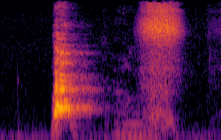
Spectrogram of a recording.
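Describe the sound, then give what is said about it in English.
A dog barks once, a single sharp, loud bark, followed by a softer, longer breathy huff before it falls quiet. “That's my dog.”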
